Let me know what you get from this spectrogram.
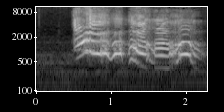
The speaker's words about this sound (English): screamed again as his shirt tore once more. Strips of flesh flapped wetly across his lacerated back.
